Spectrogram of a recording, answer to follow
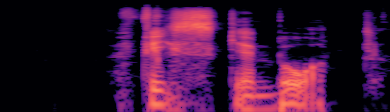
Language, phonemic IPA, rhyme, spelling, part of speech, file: Swedish, /²fɪskɛˌboːt/, -oːt, fiskebåt, noun, Sv-fiskebåt.flac
- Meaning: a fishing boat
